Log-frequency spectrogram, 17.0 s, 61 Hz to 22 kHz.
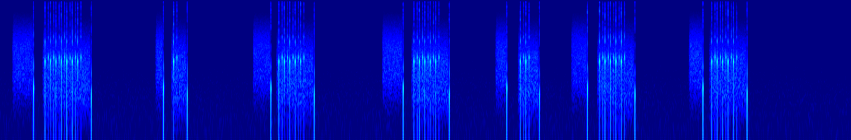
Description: Pulse dialling, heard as a rotary dial, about 9 pulses a second. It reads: 7 1 5 5 2 5 5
